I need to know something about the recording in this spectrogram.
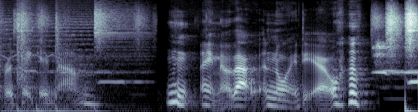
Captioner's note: laughing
